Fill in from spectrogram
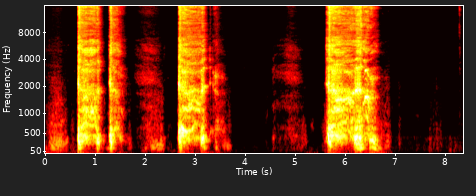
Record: three_cough_length: 8.4 s
three_cough_amplitude: 32768
three_cough_signal_mean_std_ratio: 0.39
survey_phase: beta (2021-08-13 to 2022-03-07)
age: 45-64
gender: Male
wearing_mask: 'No'
symptom_none: true
symptom_onset: 3 days
smoker_status: Current smoker (11 or more cigarettes per day)
respiratory_condition_asthma: true
respiratory_condition_other: false
recruitment_source: REACT
submission_delay: 2 days
covid_test_result: Negative
covid_test_method: RT-qPCR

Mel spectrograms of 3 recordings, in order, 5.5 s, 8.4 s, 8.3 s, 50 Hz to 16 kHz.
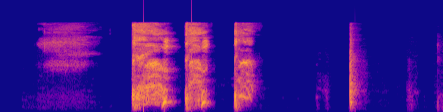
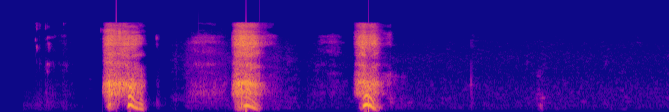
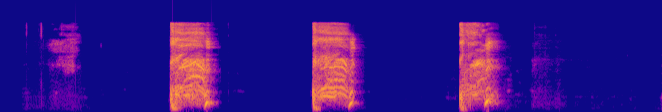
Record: cough_length: 5.5 s
cough_amplitude: 32188
cough_signal_mean_std_ratio: 0.37
exhalation_length: 8.4 s
exhalation_amplitude: 30922
exhalation_signal_mean_std_ratio: 0.28
three_cough_length: 8.3 s
three_cough_amplitude: 32768
three_cough_signal_mean_std_ratio: 0.35
survey_phase: alpha (2021-03-01 to 2021-08-12)
age: 65+
gender: Female
wearing_mask: 'No'
symptom_none: true
smoker_status: Ex-smoker
respiratory_condition_asthma: false
respiratory_condition_other: false
recruitment_source: REACT
submission_delay: 3 days
covid_test_result: Negative
covid_test_method: RT-qPCR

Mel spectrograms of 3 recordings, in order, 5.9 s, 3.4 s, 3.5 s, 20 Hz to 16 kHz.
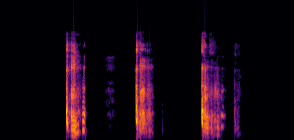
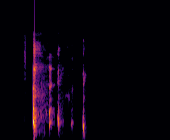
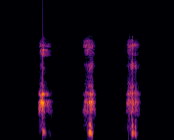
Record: three_cough_length: 5.9 s
three_cough_amplitude: 27642
three_cough_signal_mean_std_ratio: 0.24
cough_length: 3.4 s
cough_amplitude: 26993
cough_signal_mean_std_ratio: 0.14
exhalation_length: 3.5 s
exhalation_amplitude: 11792
exhalation_signal_mean_std_ratio: 0.27
survey_phase: beta (2021-08-13 to 2022-03-07)
age: 45-64
gender: Female
wearing_mask: 'No'
symptom_cough_any: true
symptom_headache: true
symptom_onset: 8 days
smoker_status: Never smoked
respiratory_condition_asthma: false
respiratory_condition_other: false
recruitment_source: REACT
submission_delay: 3 days
covid_test_result: Negative
covid_test_method: RT-qPCR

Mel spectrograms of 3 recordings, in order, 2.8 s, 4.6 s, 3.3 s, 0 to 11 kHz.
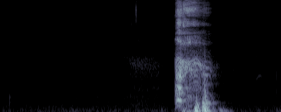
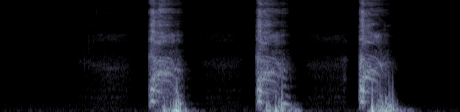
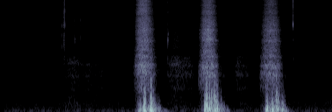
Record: cough_length: 2.8 s
cough_amplitude: 13477
cough_signal_mean_std_ratio: 0.27
three_cough_length: 4.6 s
three_cough_amplitude: 9030
three_cough_signal_mean_std_ratio: 0.37
exhalation_length: 3.3 s
exhalation_amplitude: 10763
exhalation_signal_mean_std_ratio: 0.3
survey_phase: beta (2021-08-13 to 2022-03-07)
age: 18-44
gender: Female
wearing_mask: 'No'
symptom_none: true
smoker_status: Never smoked
respiratory_condition_asthma: false
respiratory_condition_other: false
recruitment_source: REACT
submission_delay: 1 day
covid_test_result: Negative
covid_test_method: RT-qPCR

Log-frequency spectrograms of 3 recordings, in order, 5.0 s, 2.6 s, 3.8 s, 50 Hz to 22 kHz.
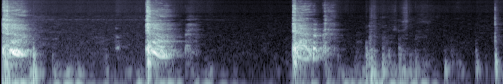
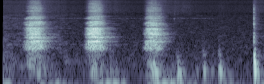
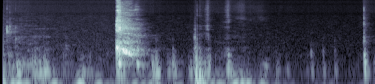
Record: three_cough_length: 5.0 s
three_cough_amplitude: 32768
three_cough_signal_mean_std_ratio: 0.35
exhalation_length: 2.6 s
exhalation_amplitude: 27942
exhalation_signal_mean_std_ratio: 0.41
cough_length: 3.8 s
cough_amplitude: 32768
cough_signal_mean_std_ratio: 0.3
survey_phase: beta (2021-08-13 to 2022-03-07)
age: 45-64
gender: Female
wearing_mask: 'No'
symptom_cough_any: true
symptom_runny_or_blocked_nose: true
symptom_fatigue: true
smoker_status: Never smoked
respiratory_condition_asthma: false
respiratory_condition_other: false
recruitment_source: Test and Trace
submission_delay: 2 days
covid_test_result: Positive
covid_test_method: RT-qPCR
covid_ct_value: 16.5
covid_ct_gene: ORF1ab gene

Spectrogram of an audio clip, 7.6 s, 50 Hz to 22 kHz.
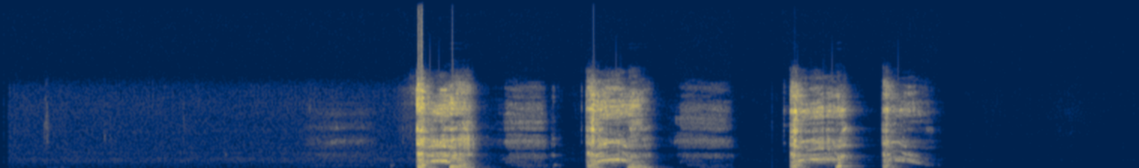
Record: three_cough_length: 7.6 s
three_cough_amplitude: 30913
three_cough_signal_mean_std_ratio: 0.31
survey_phase: beta (2021-08-13 to 2022-03-07)
age: 18-44
gender: Female
wearing_mask: 'No'
symptom_headache: true
smoker_status: Never smoked
respiratory_condition_asthma: false
respiratory_condition_other: false
recruitment_source: Test and Trace
submission_delay: 1 day
covid_test_result: Positive
covid_test_method: RT-qPCR
covid_ct_value: 32.5
covid_ct_gene: ORF1ab gene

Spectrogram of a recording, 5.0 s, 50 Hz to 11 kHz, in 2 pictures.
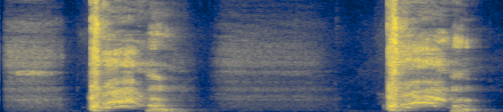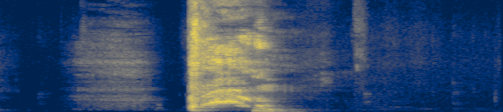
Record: three_cough_length: 5.0 s
three_cough_amplitude: 32768
three_cough_signal_mean_std_ratio: 0.4
survey_phase: beta (2021-08-13 to 2022-03-07)
age: 65+
gender: Male
wearing_mask: 'No'
symptom_none: true
smoker_status: Ex-smoker
respiratory_condition_asthma: false
respiratory_condition_other: false
recruitment_source: REACT
submission_delay: 2 days
covid_test_result: Negative
covid_test_method: RT-qPCR
influenza_a_test_result: Negative
influenza_b_test_result: Negative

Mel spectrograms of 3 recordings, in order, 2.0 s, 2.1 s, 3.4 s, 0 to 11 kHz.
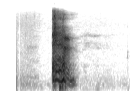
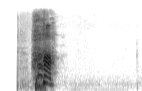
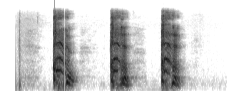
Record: cough_length: 2.0 s
cough_amplitude: 27719
cough_signal_mean_std_ratio: 0.3
exhalation_length: 2.1 s
exhalation_amplitude: 27699
exhalation_signal_mean_std_ratio: 0.26
three_cough_length: 3.4 s
three_cough_amplitude: 32767
three_cough_signal_mean_std_ratio: 0.4
survey_phase: beta (2021-08-13 to 2022-03-07)
age: 65+
gender: Female
wearing_mask: 'No'
symptom_none: true
smoker_status: Never smoked
respiratory_condition_asthma: false
respiratory_condition_other: false
recruitment_source: REACT
submission_delay: 2 days
covid_test_result: Negative
covid_test_method: RT-qPCR
influenza_a_test_result: Negative
influenza_b_test_result: Negative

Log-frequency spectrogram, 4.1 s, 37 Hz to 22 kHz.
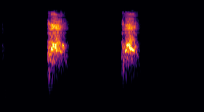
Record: exhalation_length: 4.1 s
exhalation_amplitude: 8428
exhalation_signal_mean_std_ratio: 0.31
survey_phase: beta (2021-08-13 to 2022-03-07)
age: 65+
gender: Female
wearing_mask: 'No'
symptom_shortness_of_breath: true
symptom_fatigue: true
smoker_status: Ex-smoker
respiratory_condition_asthma: true
respiratory_condition_other: false
recruitment_source: REACT
submission_delay: 2 days
covid_test_result: Negative
covid_test_method: RT-qPCR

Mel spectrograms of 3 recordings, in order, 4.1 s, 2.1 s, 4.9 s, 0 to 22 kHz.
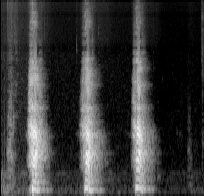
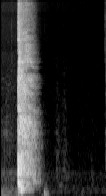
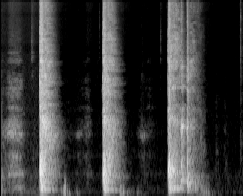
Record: exhalation_length: 4.1 s
exhalation_amplitude: 32768
exhalation_signal_mean_std_ratio: 0.31
cough_length: 2.1 s
cough_amplitude: 32768
cough_signal_mean_std_ratio: 0.28
three_cough_length: 4.9 s
three_cough_amplitude: 32768
three_cough_signal_mean_std_ratio: 0.31
survey_phase: beta (2021-08-13 to 2022-03-07)
age: 45-64
gender: Male
wearing_mask: 'No'
symptom_headache: true
smoker_status: Ex-smoker
respiratory_condition_asthma: false
respiratory_condition_other: false
recruitment_source: Test and Trace
submission_delay: 0 days
covid_test_result: Negative
covid_test_method: LFT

